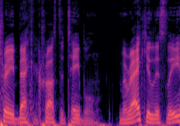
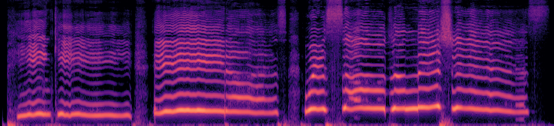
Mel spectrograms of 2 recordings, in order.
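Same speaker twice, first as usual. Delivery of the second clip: voice of the sweets; 4 dB louder, much slower than usual. Pretend. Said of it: "They call out to me".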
